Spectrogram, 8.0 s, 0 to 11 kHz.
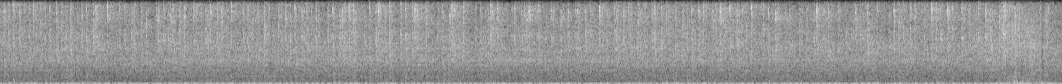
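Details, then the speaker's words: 1973 Chevrolet Nova with LS V8 swap, driveshaft just installed, first run under own power, indoors because of rain; deep loud V8 rumble with uneven choppy lope of a big cam; healthy cammed idle. "I hear your radio that says chop, chop, chop, chop, chop."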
